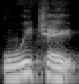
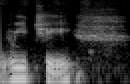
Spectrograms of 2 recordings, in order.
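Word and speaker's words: wicce: Wiche is how you say it, or Wichi, when you're talking about a woman.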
